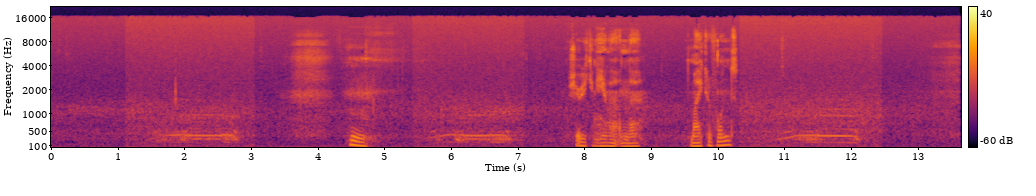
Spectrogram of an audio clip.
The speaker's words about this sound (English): Gosh. That's a cow somewhere nearby.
